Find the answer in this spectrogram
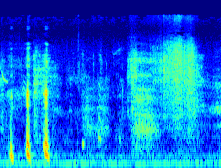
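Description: A short laugh in three quick pulses right at the start, followed by a soft breathy hiss.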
